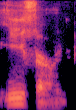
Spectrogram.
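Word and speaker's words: efferent: And we usually use emphasize the letter when we're pronouncing it because it avoids confusion. You hear that a lot. We talk about aerant which is incoming and eerant which is outgoing because aphrant and epherent are hard to distinguish.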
